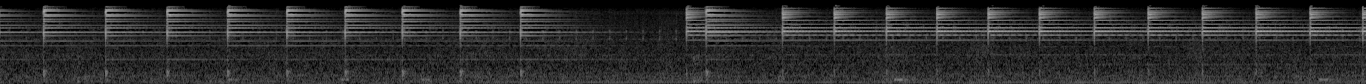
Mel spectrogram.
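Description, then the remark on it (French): A Greubel Forsey Grande Sonnerie watch, made at the manufacture in La Chaux-de-Fonds, chimes: about nine bright, high metallic strikes in a steady rhythm, each ringing out briefly, then a short pause and a longer run of about a dozen more. “Voilà le son que produit cette montre. Mais la grande sonnerie de Grebel-Forcey, c'est encore le cofondateur de la manufacture située à La Chaux-de-Fonds qui en parle le mieux, Stéphane Forcey.”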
